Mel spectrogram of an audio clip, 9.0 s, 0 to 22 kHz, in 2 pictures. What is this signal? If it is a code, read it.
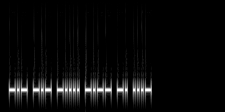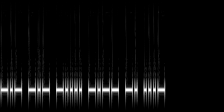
Morse code, heard as a keyed tone, about 29 wpm, 700 Hz. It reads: KK6YNV KK6YNV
